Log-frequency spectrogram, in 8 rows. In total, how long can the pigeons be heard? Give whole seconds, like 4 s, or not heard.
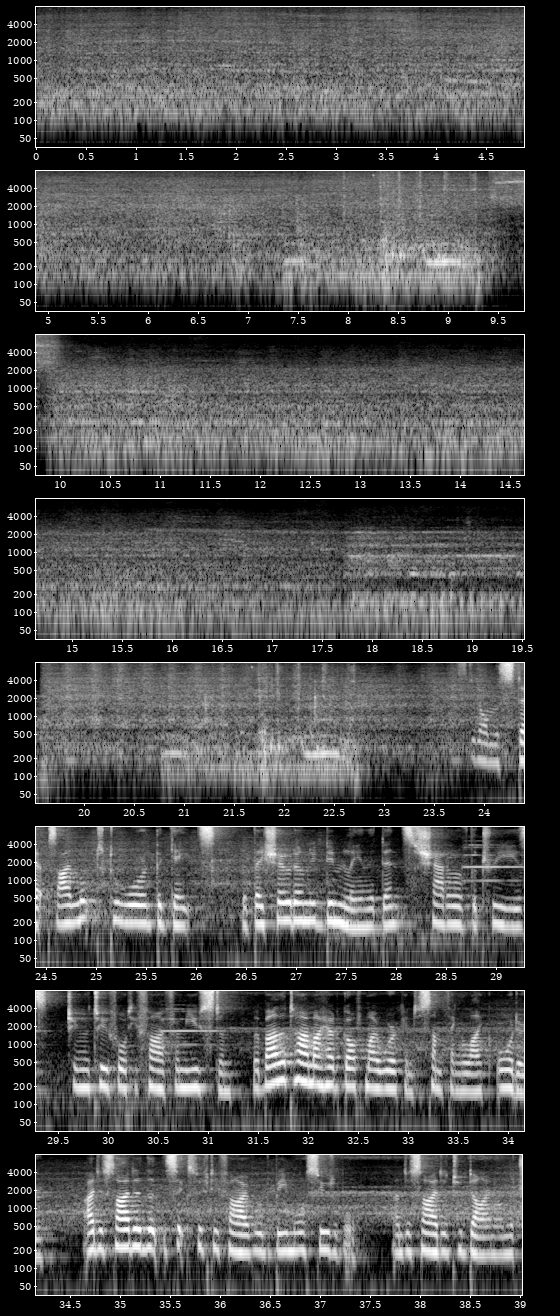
4 s.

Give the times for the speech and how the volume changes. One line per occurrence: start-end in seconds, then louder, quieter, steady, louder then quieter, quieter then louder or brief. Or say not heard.
23.8-38.9 steady.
